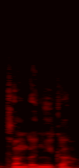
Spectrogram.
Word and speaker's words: Tanganyika: He governed Tanganyika. Is that how you pronounce it? – Tanganyika.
